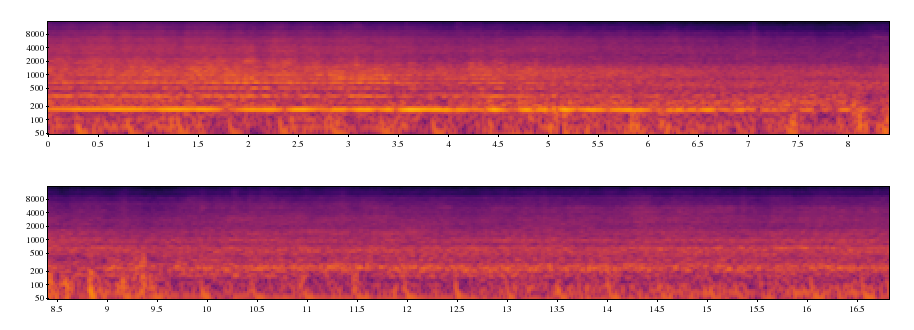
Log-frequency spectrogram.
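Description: Small high-wing propeller plane at take-off power rolling down the runway: a steady propeller drone with a strong low hum fades over the first several seconds, leaving an even rushing engine and propeller noise as the plane draws away.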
